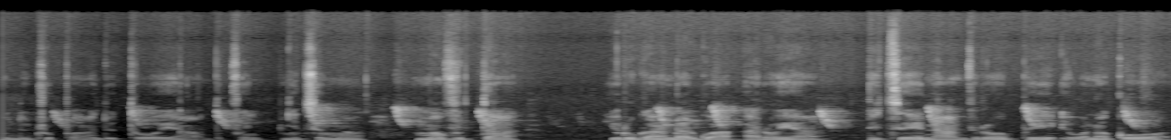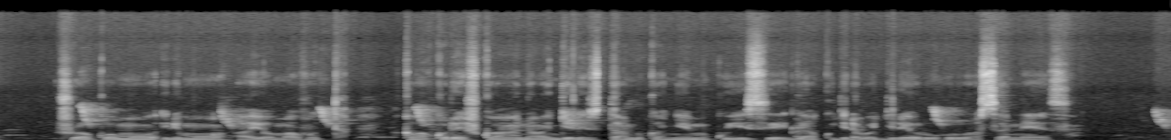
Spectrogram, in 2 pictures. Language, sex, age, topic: Kinyarwanda, male, 25-35, health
